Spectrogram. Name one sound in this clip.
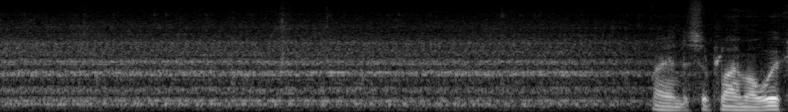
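An electric motor hums steadily nearby.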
